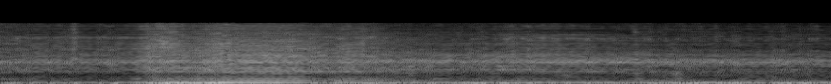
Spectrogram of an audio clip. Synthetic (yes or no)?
yes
